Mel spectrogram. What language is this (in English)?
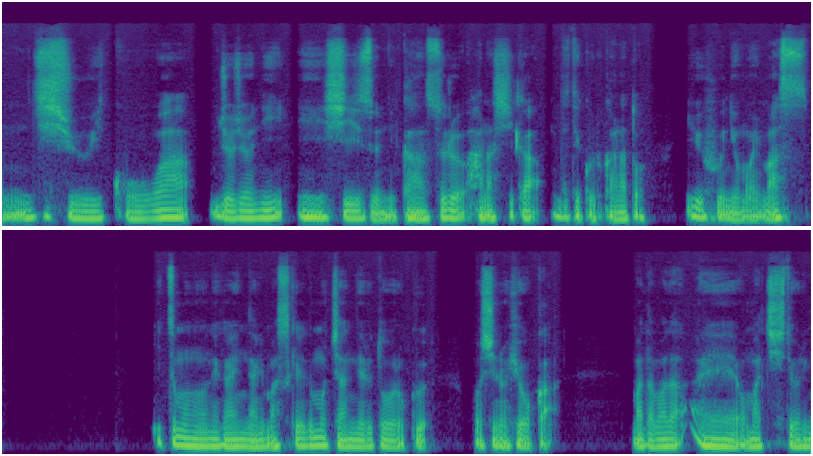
Japanese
